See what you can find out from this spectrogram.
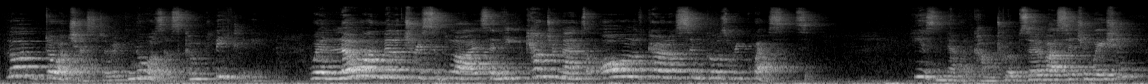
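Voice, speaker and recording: A genteel colonial wife and mother, played by a woman, delivers a theatrical diary monologue, devoted and anxious. Her voice is high and very unhurried. It carries from a distance through a heavily reverberant hall. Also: darkish tone. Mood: anxious, indignant. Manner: theatrical, measured, with exclamations and pauses. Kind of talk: dramatic stage monologue reading of a diary. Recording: echoey hall from far off, background noise.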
